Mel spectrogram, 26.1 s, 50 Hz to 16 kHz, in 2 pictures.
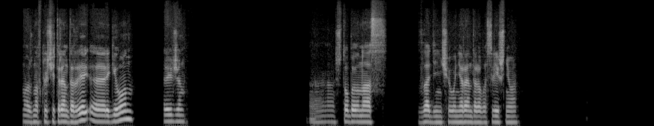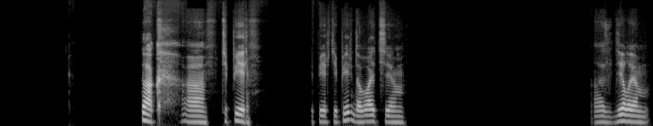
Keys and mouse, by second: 19.7 middle click, 21.2-24.0 middle drag, 24.4 shift+middle click.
